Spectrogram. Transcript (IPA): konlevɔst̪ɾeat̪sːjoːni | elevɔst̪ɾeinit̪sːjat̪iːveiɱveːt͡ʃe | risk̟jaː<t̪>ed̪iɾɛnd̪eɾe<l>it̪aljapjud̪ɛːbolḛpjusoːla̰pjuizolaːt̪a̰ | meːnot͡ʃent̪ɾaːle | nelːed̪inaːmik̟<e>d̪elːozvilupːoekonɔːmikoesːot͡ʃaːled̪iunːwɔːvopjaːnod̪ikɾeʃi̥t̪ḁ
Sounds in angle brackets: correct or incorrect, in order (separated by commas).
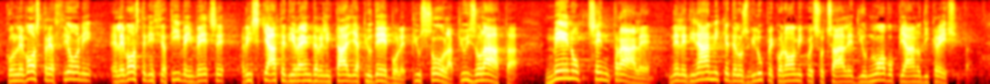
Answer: correct, correct, correct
